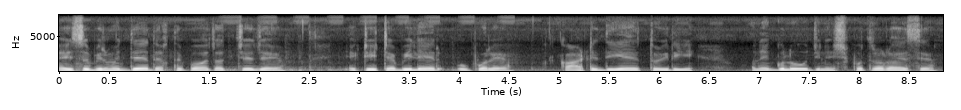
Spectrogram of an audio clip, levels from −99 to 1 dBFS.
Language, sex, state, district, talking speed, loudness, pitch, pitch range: Bengali, male, Assam, Hailakandi, 110 wpm, -17 LUFS, 125 Hz, 115-130 Hz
